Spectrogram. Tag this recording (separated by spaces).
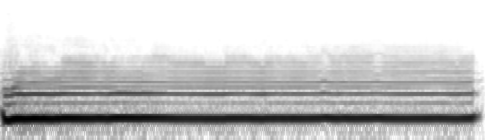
brass cardboard multisample trumpet tube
